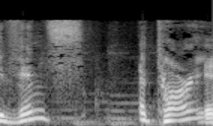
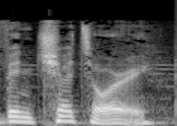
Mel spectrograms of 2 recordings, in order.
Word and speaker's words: Vincitori: But wouldn't it be Vince Atari? It's whatever they tell us to to call it. I'll check with Chef Bob, but I'm almost positive on there it says it, it phonetically does. that it's vincitori.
